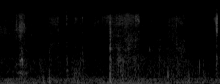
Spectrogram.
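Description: Faint handling noise of a printed photo being lowered and set down: a few light ticks, then a short paper rustle about a second in.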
